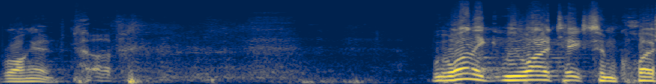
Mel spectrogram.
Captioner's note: audience laughing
